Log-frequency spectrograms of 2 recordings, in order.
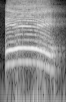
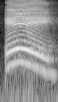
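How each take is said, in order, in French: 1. La voyelle est plus douce, plus ronde et plus couverte. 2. La voyelle est vive, ouverte et tranchante. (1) "on va le transformer en curving en transformant la voyelle" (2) "un vrai et ... Ça, c'est ce qu'on pourrait appeler edge"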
